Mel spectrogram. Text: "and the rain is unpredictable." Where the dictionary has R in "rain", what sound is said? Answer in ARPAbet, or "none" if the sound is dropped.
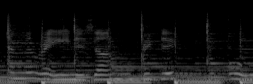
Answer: R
